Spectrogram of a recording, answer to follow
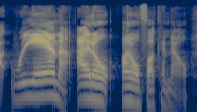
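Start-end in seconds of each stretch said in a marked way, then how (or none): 0.1-0.7 "Rihanna" with a short A, ree-AN-a; attempted other pronunciation. Shown as a demonstration. Host attempting the unfamiliar "Rihanna", middle vowel as in cat. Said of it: "I can't say [name]".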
